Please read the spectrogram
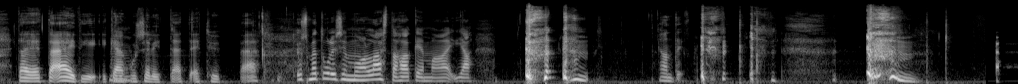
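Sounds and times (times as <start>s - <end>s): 
speech: 0.2s - 5.0s, 5.7s - 9.3s
person coughing forcefully: 5.3s - 6.0s, 7.0s - 7.8s, 8.6s - 9.3s
breathy throat clearing: 8.7s - 9.3s.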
